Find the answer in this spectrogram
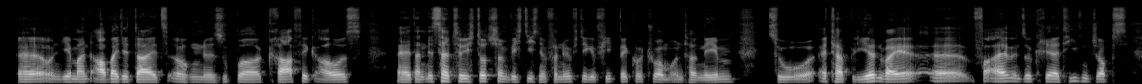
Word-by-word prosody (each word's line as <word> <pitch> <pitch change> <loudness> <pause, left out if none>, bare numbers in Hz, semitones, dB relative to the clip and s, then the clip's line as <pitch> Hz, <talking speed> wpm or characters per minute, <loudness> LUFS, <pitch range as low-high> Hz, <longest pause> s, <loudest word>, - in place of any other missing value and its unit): äh, 120 0 +2
und - - -3
jemand 125 0 0
arbeitet 120 +2 +3
da 115 0 +8
jetzt 115 0 -3
irgend 120 -2 -5
'ne 110 -1 -5
super 115 +1 -1
Grafik 120 +2 +1
aus, 115 +1 -1 0.3
äh, 115 -1 +1
dann 120 +1 -3
ist 135 - -1
natürlich 140 -3 +3
dort 140 0 +1
schon 135 -4 -3
wichtig, 125 +2 -6
'ne 120 - -5
vernünftige 120 0 -6
Feedbackkultur 125 0 -4
im 110 - -10
Unternehmen 110 +3 -4 0.3
zu 115 -2 -3
etablieren, 130 +3 +3
weil, 125 +1 +5
äh, 75 +1 +1
vor - - -3
allem 145 +2 +5
in 140 - -8
so 140 0 -3
kreativen 145 +3 -2
Jobs 125 -1 -4
120 Hz, 175 wpm, -23 LUFS, 115-130 Hz, 0.3 s, da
